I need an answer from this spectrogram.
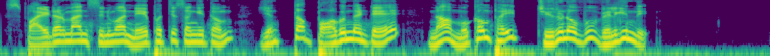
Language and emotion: Telugu, happy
